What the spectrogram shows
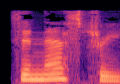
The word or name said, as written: synastry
